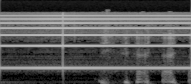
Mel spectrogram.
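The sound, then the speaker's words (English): A school district's normal bell sounds as a steady, unbroken electronic tone with bright overtones, held for the whole two seconds. A single click comes early, then low rhythmic thumps pulse underneath. “That's the normal Bell.”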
